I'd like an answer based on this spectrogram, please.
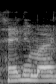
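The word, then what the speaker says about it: phthalimide: sodium disodium थलीमा प थैली माइड इसको यानी पीएच जो साइलेंट होता है यहां पर ठीक है तो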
